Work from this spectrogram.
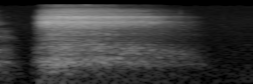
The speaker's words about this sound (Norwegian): Så vi begynner med å puste rolig inn og ut. Så da starter vi med å puste inn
